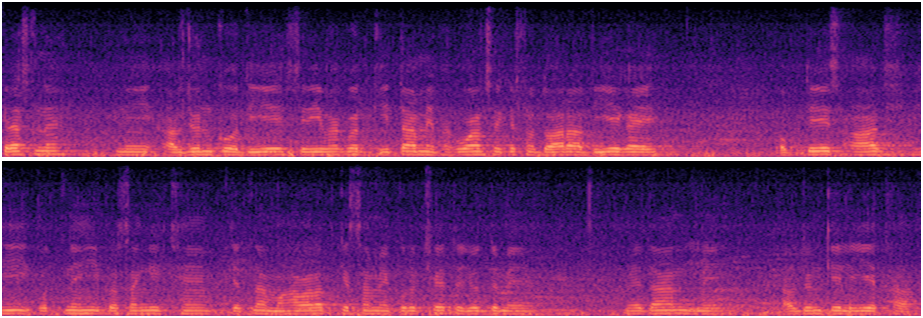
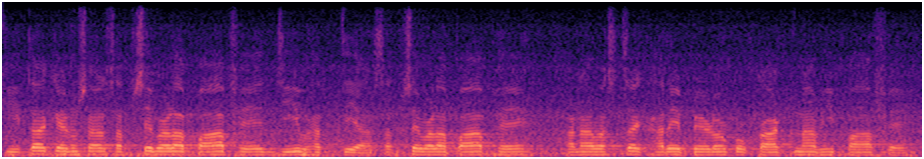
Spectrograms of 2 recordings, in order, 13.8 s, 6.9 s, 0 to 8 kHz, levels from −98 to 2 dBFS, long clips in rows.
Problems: none marked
